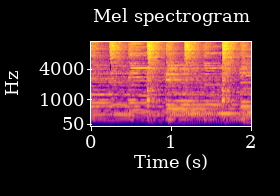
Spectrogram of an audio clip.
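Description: Instrumental music with held chords and a steady beat, in a pause between sung lines of a song.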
